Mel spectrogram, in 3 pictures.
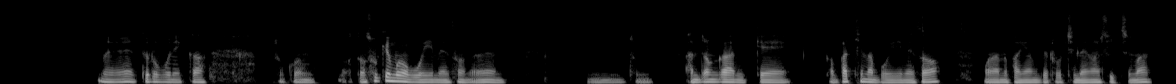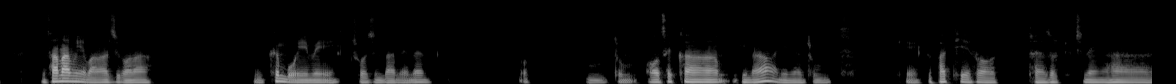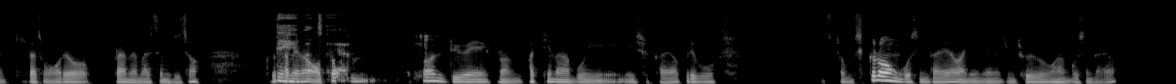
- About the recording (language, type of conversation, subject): Korean, advice, 파티나 모임에서 어색함을 자주 느끼는데 어떻게 하면 자연스럽게 어울릴 수 있을까요?
- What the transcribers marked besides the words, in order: tapping; other background noise; sniff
